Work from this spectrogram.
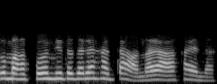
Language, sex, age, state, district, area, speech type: Goan Konkani, female, 45-60, Goa, Ponda, rural, conversation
